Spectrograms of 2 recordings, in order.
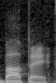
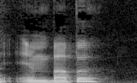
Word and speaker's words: Mbappe: He has got half the amount of goals as Lily Gleader, Kylian Mbappe. – It's pronounced Mbappe. – Mbappe? Sorry, Mbappe.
